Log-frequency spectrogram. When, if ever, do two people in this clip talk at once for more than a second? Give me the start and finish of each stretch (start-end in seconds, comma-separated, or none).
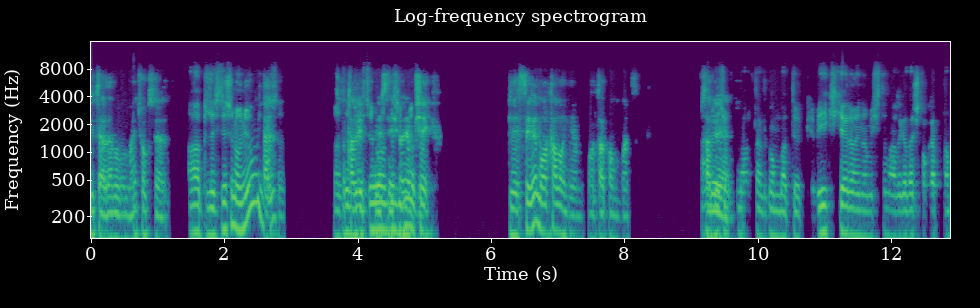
3.8-5.0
